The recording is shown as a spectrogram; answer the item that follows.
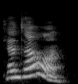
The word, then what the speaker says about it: Tantallon: How do you pronounce it then? – Tantallon. – That's what I said. – Yeah. Oh. You said Tantallon. – All right. Tantallon.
